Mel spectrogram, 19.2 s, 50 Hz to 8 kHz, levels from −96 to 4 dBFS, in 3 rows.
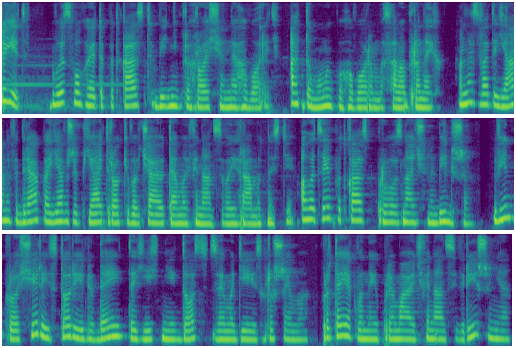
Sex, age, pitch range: female, 20-39, 175-210 Hz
